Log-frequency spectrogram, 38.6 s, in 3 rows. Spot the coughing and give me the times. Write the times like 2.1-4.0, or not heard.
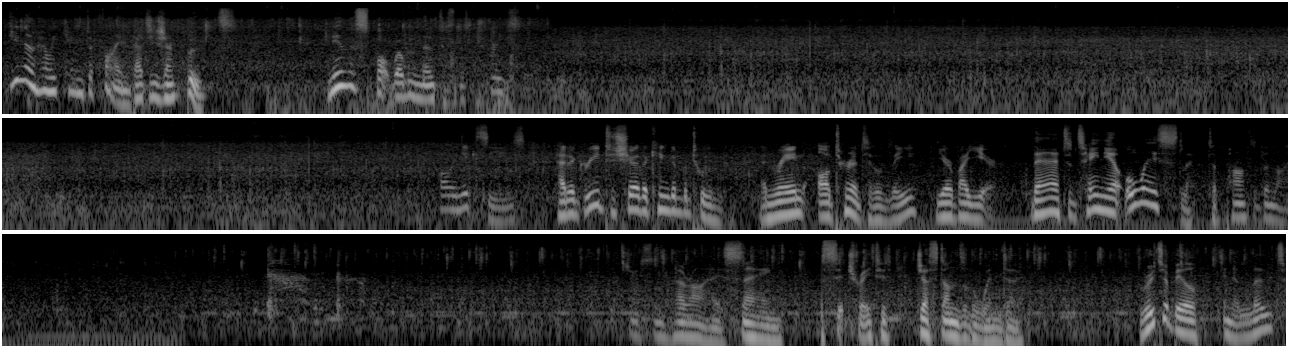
4.0-5.3, 27.8-29.6.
